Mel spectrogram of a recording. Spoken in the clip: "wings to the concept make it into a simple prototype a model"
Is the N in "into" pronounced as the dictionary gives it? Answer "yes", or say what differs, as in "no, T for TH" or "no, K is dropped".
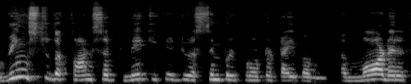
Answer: no, N is dropped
